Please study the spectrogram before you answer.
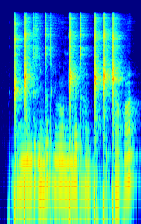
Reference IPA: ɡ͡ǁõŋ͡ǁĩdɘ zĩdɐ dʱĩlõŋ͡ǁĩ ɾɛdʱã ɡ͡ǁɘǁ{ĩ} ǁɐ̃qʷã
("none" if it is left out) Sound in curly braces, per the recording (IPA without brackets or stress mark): i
